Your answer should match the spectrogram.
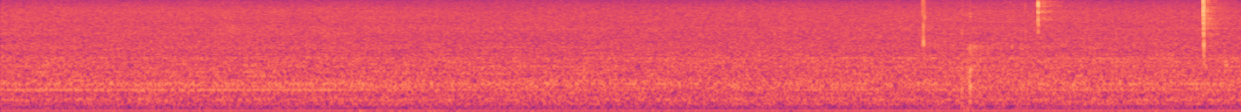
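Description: Steady background hum and hiss in a small room, with two faint clicks near the end.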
